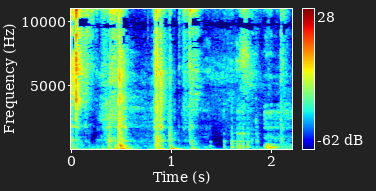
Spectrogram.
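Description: A few light, separate clicks and taps from handling a cardboard box and a box cutter as the box is being opened.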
